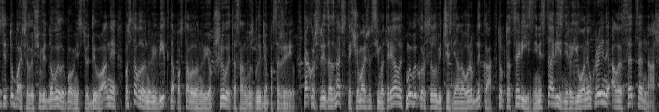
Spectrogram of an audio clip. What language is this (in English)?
Ukrainian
